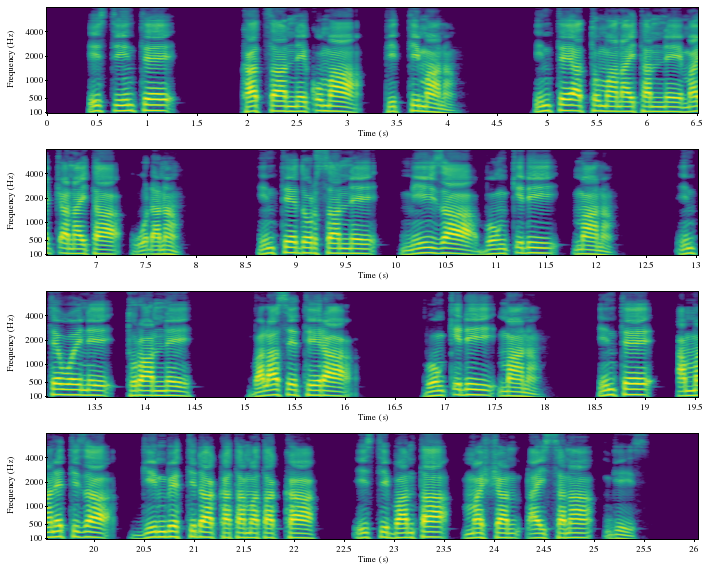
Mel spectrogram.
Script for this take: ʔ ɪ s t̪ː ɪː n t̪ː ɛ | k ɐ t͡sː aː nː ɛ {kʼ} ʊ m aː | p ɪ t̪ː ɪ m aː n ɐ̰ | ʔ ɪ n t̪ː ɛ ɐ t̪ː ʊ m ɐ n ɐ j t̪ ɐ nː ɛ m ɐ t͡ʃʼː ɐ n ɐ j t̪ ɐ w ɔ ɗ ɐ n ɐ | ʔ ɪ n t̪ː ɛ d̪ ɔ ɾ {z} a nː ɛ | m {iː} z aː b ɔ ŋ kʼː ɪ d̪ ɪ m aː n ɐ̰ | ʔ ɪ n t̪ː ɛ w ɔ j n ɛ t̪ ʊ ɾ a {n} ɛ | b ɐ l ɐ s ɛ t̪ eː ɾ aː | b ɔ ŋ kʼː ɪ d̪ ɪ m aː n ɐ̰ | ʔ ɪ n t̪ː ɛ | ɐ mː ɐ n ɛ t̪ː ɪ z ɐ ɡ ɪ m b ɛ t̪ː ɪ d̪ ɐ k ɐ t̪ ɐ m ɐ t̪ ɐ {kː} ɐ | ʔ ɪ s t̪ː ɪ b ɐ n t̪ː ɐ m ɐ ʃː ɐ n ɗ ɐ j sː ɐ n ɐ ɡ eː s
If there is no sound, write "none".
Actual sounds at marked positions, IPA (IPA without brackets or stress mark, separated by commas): kʼ, s, iː, nː, kː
